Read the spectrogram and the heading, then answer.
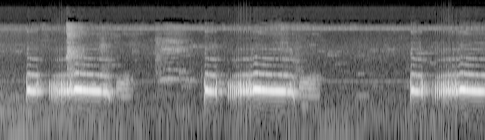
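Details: Pelung-type Barbary dove giving its moaning rintihan coo. Three drawn-out, low, even coos with a brief sharp note before each come roughly every four seconds, with quiet pauses between them.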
